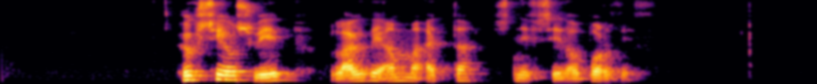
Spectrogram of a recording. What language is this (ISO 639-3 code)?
isl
